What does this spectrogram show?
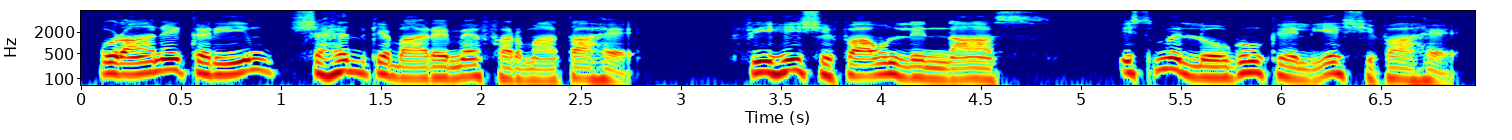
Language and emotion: Urdu, neutral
